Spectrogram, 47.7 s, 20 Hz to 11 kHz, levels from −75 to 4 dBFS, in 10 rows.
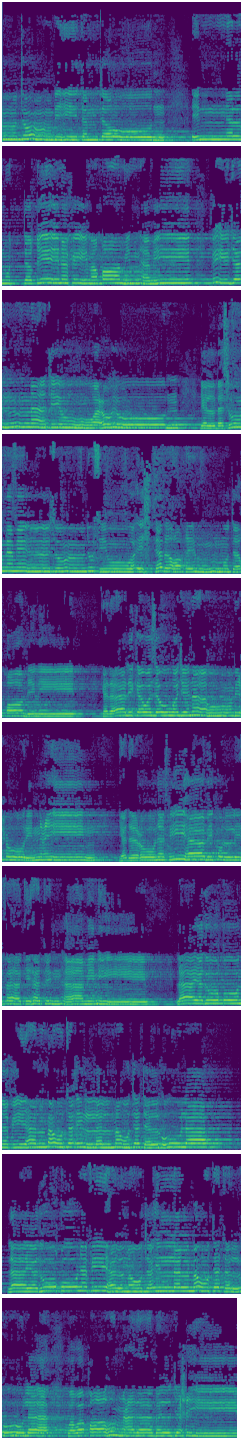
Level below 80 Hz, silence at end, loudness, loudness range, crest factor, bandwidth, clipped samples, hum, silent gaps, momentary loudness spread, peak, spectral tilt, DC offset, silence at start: -64 dBFS; 0 s; -16 LUFS; 2 LU; 14 dB; 11 kHz; under 0.1%; none; none; 5 LU; -2 dBFS; -4.5 dB/octave; under 0.1%; 0 s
